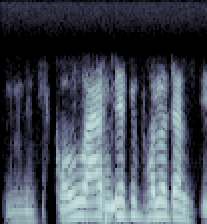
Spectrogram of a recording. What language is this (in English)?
Odia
